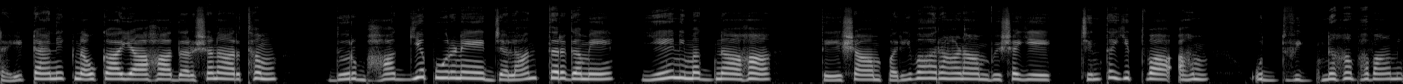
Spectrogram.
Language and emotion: Sanskrit, sad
